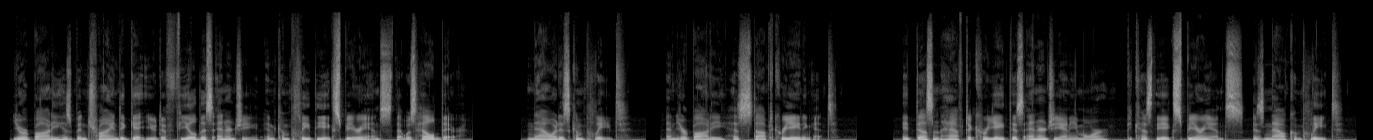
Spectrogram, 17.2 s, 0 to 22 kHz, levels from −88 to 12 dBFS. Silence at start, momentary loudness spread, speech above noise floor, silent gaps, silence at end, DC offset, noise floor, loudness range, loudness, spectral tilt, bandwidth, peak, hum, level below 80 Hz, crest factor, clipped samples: 0.15 s; 10 LU; 67 dB; none; 0.45 s; under 0.1%; -89 dBFS; 2 LU; -23 LUFS; -5 dB/octave; 19 kHz; -6 dBFS; none; -42 dBFS; 18 dB; under 0.1%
